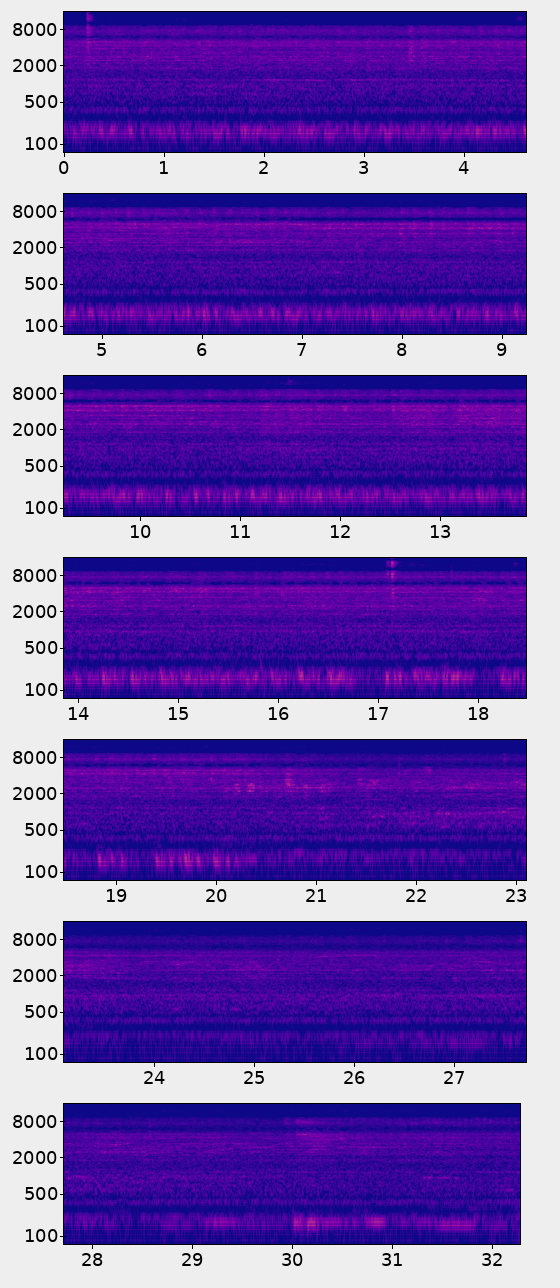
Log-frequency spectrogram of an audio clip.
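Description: Marching band and stadium crowd playing through a TV speaker, heard muffled and bass-heavy as a steady low rumble; it gets quieter after about twenty seconds.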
